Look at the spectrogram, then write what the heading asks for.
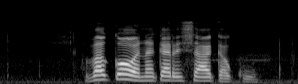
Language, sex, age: Tsonga, male, 23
